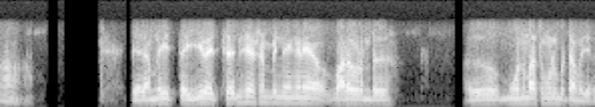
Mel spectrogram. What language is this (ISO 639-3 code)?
mal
